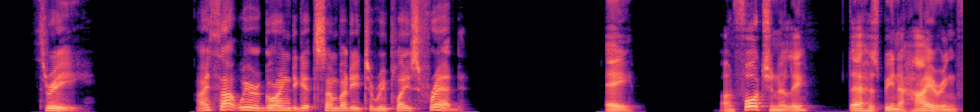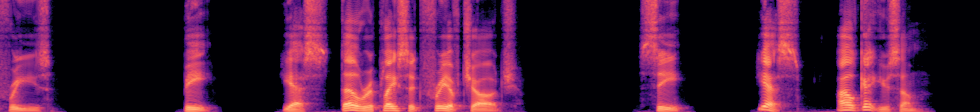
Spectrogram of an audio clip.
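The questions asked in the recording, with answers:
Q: I thought we were going to get somebody to replace Fred.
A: A: Unfortunately, there has been a hiring freeze.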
